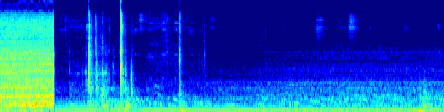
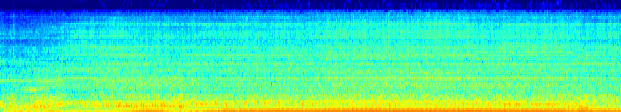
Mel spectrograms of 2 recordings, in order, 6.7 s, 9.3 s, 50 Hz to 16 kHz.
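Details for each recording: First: Worcester Bosch combi boiler after replacing the failed noisy fan and setting max/min gas: quiet, steady low hum with a few light clicks, no rattle; running normally. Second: Worcester Bosch 30 SI combi boiler (GC 473185), heard with the case off: loud, steady mechanical roar and deep droning hum from the worn-out fan. The boiler still gave heating and hot water, but the fan had failed and needed replacing.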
